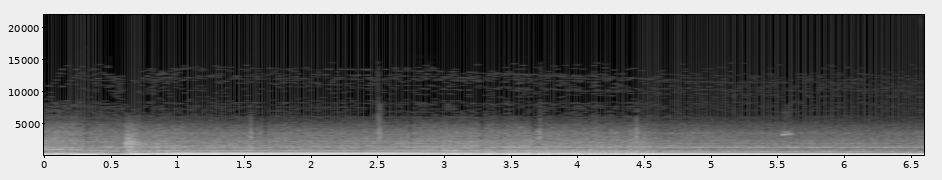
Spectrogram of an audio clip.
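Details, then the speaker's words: Mazda RX-8 rotary engine after new Black Halo Racing coils, MSD wires and plugs, about a minute after a cold start and not yet warm. A quick throttle blip settles into a smooth, steady hum; the earlier popping is gone. "it's getting close but it does sound smoother to me I don't hear the popping"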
